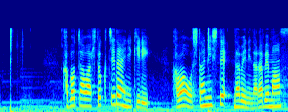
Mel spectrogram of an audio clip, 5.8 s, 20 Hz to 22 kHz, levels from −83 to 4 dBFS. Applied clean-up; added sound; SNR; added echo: none; Engine + Glass; 15 dB; none.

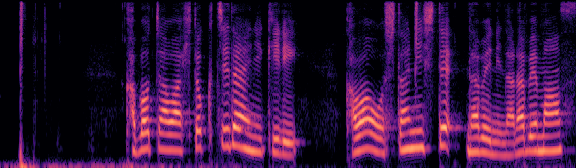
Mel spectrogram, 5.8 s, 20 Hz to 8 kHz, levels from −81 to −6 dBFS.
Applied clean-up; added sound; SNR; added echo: neural mask model Resemble Enhance denoiser.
